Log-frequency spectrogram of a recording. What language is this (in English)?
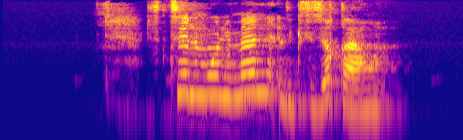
Kabyle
